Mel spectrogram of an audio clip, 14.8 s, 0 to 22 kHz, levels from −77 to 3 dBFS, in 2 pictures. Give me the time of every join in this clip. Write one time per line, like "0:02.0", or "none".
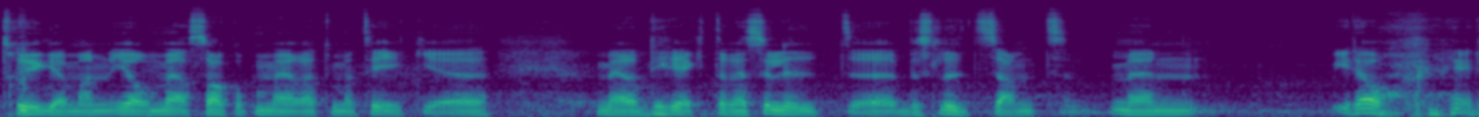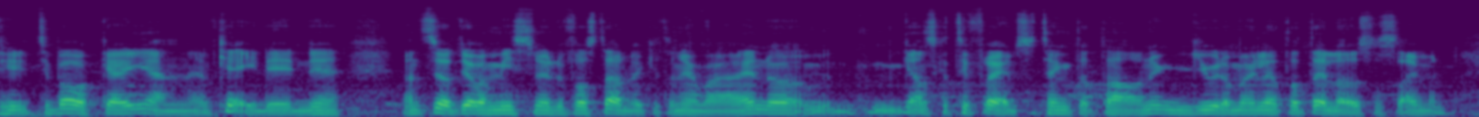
0:08.5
